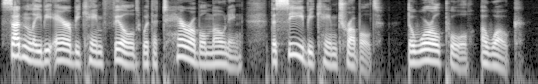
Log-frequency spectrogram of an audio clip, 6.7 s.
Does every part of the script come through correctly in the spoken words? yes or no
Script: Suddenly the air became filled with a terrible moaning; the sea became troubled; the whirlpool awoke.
yes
